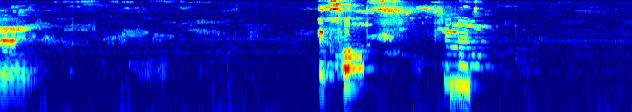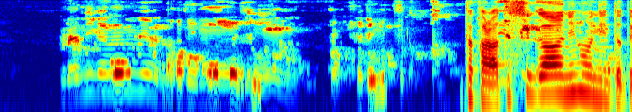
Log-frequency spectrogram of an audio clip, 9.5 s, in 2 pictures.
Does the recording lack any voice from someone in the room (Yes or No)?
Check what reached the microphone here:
No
